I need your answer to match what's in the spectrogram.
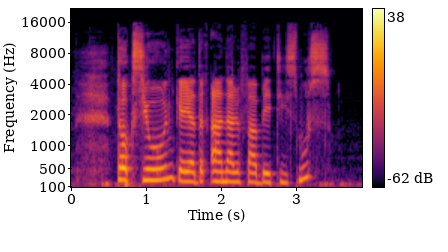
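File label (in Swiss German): "analphabetismus", Alsatian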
